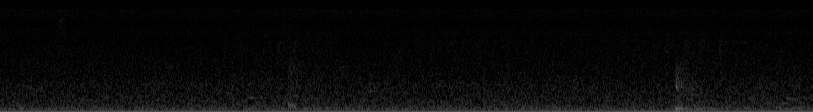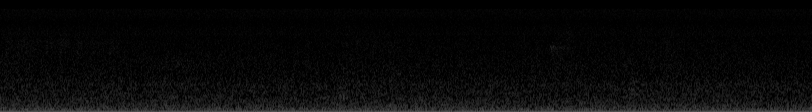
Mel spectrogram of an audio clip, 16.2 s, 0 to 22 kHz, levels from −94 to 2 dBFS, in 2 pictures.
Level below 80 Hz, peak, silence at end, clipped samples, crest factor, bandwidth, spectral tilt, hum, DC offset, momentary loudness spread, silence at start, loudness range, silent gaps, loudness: -78 dBFS; -48 dBFS; 0 s; under 0.1%; 22 dB; 16 kHz; -3 dB/octave; none; under 0.1%; 1 LU; 0 s; 1 LU; none; -68 LUFS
